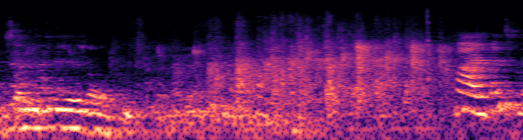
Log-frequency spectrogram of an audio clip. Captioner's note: audience laughs and applauds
